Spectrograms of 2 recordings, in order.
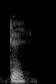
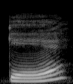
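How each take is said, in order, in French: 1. La syllabe est prononcée sur un ton bas. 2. La syllabe est prononcée sur un ton montant. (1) "Pour un ton bas" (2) "Pour un ton montant"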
